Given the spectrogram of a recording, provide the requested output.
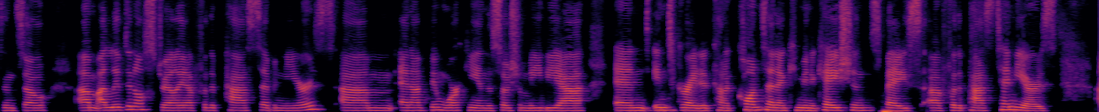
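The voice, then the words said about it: Mixed international accent. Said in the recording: “My accent, as you can hear, is kind of a little bit of a mongrel of different things.”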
